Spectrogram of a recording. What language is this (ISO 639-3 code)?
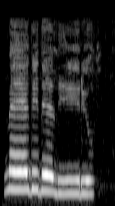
por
